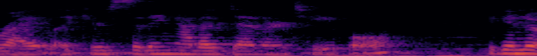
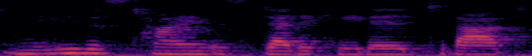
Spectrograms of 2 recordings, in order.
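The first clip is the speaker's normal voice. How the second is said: calm meditation voice with long pauses; unhurried, even guidance into stillness; guided meditation; 5 dB quieter than usual. Acted. Yoga teacher settling students into breath and patience, guided meditation.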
